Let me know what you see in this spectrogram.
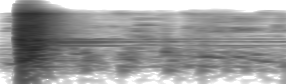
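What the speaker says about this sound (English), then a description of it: "Last shot, the Nerf rival round." A Dart Zone Balistix Ops ball blaster fires a Nerf Rival round: one sharp, bright crack with a metallic ring, close and loud, then a long fading tail and faint room noise.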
